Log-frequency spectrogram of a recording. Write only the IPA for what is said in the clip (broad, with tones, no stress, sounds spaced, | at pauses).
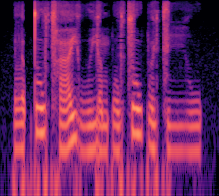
l ɐ˨˥ p̚ t̪ o˥ w t͡sʰ aː˨˥ j uː˨˧ j ɐ˧ m p o˧ w t͡s o˥ w p ɵ˧ ɥ t͡s iː˧ w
